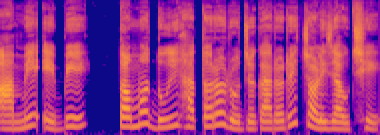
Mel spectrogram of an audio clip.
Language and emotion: Odia, neutral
